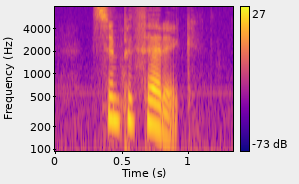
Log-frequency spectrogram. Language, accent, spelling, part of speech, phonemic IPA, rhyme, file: English, US, sympathetic, adjective / noun, /ˌsɪm.pəˈθɛt.ɪk/, -ɛtɪk, En-us-sympathetic.ogg
- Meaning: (adjective) 1. Of, related to, feeling, showing, or characterized by sympathy 2. Of, related to, feeling, showing, or characterized by sympathy.: Showing approval of or favor towards an idea or action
